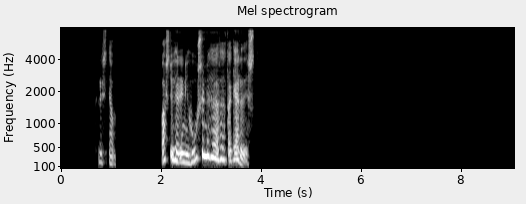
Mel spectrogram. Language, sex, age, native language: Icelandic, female, 70-79, Icelandic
